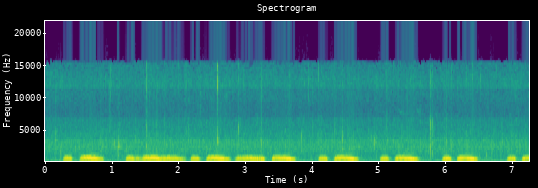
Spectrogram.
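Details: Spotted dove decoy battling a wild bird in the rain near a trap gives fast, insistent coo pairs, short then long, repeated about eight times in quick succession.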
